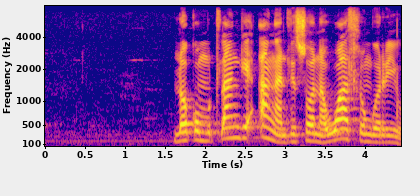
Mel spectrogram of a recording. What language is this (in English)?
Tsonga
